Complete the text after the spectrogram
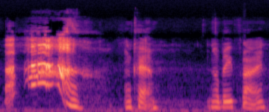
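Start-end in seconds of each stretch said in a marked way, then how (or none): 0.0-0.9 sudden high startled yelp; short shrill cry of surprise. Real, not acted. Startled by glaring light.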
